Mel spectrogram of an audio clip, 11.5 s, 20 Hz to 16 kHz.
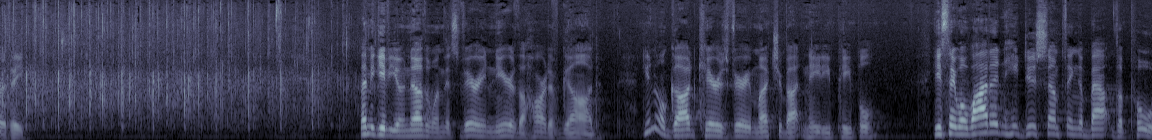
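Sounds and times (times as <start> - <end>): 
speech: 0.0 - 0.4, 3.6 - 11.5
crowd clapping: 0.0 - 3.9.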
